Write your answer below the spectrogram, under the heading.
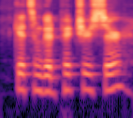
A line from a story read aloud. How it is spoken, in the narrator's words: I asked him cheerfully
